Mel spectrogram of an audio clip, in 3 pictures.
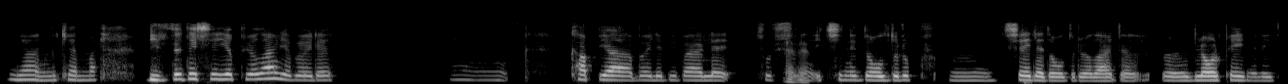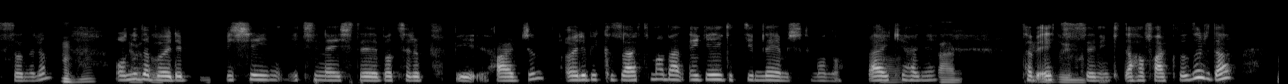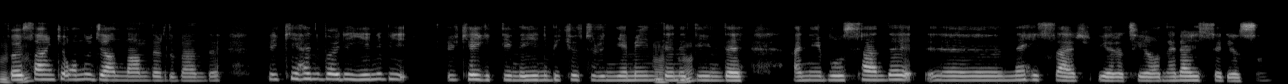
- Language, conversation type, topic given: Turkish, unstructured, Farklı kültürlerin yemeklerini denemeyi sever misin?
- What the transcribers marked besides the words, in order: static; other background noise; unintelligible speech; throat clearing; distorted speech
